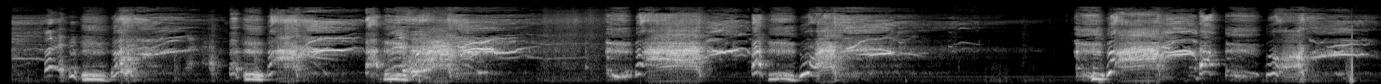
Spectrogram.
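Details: Wheezy laughter from a woman: hearty bursts of laughter with high, squeaky, whistling in-breaths between peals; she says afterwards that her stomach hurts from laughing.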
